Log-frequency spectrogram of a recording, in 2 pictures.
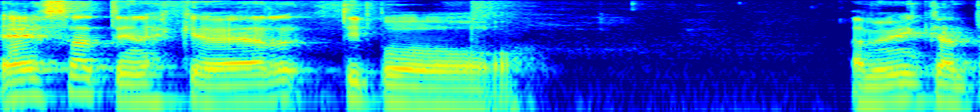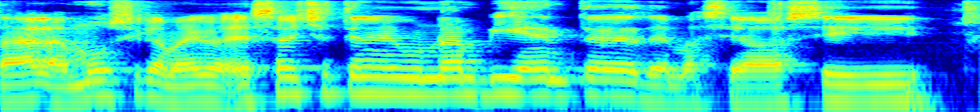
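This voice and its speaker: A man in a normal speaking voice, medium in pitch and fairly slow, with ordinary pitch variation and very even loudness, on a very clean recording with a silent background. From Venezuela. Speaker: podcast guest. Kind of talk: casual chat. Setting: studio.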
